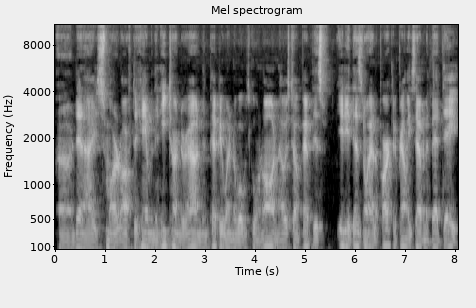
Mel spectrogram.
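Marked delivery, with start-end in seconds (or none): none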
